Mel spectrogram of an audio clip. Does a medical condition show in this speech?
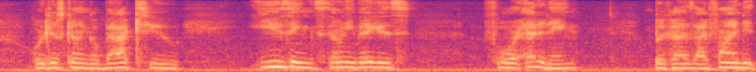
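Yes: cerebral palsy; wheelchair bound.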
